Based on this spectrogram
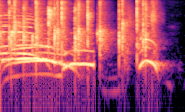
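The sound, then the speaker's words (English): Audience applause for a guitarist of a band on the Dave and Steve Show: a burst of steady, rapid clapping with loud voiced cheering or whooping over it, running for about two seconds before cutting off abruptly. “Let's give one more round of applause for Mr. ….”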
